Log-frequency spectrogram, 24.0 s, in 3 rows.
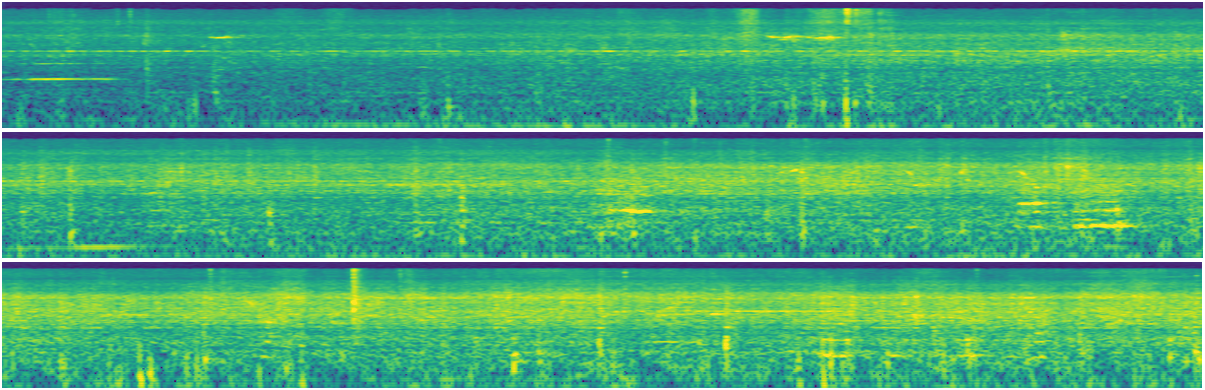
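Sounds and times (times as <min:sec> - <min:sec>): railway carriage rumbling: 0:00.0 - 0:24.0
wheels clicking on rails: 0:02.7 - 0:24.0.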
